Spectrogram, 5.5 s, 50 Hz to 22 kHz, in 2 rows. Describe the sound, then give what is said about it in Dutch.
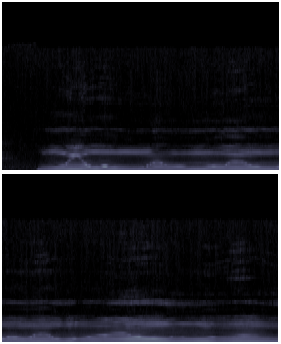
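A voice hums a steady, drawn-out tone imitating a single wind-blown string of a box instrument that has four or five strings, holding one low pitch for about five seconds while small rising-and-falling overtone swells recur roughly every second. “En ik kan natuurlijk maar 1 snaar nadoen, maar op elke kist zitten dus 4 of 5 snaren.”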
